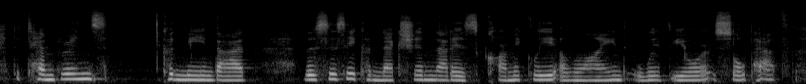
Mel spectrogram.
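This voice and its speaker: Soft-spoken and somewhat breathy, a woman talks at a medium pitch and a fairly slow pace, her dark, mellow tone carrying fairly even intonation. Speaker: tarot reader. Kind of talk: tarot reading.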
